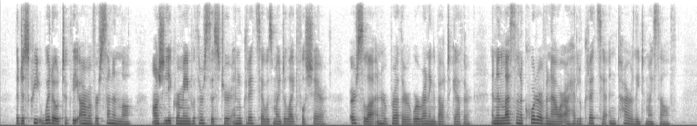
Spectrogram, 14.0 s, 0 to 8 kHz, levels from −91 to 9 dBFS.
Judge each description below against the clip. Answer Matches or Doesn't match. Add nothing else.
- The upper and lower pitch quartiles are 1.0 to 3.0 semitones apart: Matches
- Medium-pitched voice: Matches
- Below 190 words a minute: Doesn't match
